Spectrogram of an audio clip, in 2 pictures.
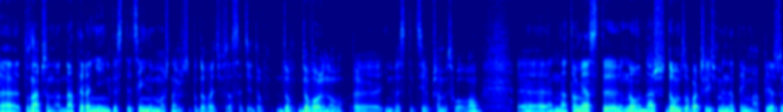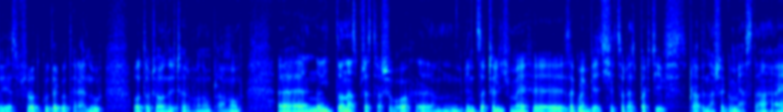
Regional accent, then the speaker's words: Lesser Poland, Poland; now in Lędziny, Poland; Natomiast ja do lędzin zostałem przyżeniony i pochodzę z Małopolski

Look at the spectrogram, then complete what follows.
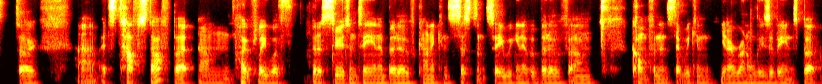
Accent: Manawatū-Whanganui, New Zealand; I love my hometown course of the Manawatu Golf Club

